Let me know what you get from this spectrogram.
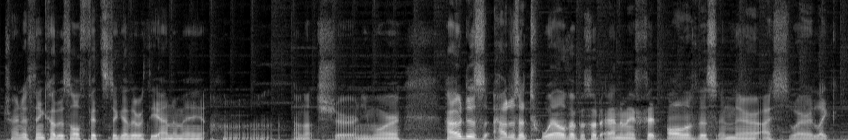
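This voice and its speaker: A man's voice: lowish voice, fairly even intonation, normal speed, vocal fry, smooth, faint music behind. A young man streaming a visual novel, reading the narration aloud and cutting in with wry, exasperated asides. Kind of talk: casual reading with commentary.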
